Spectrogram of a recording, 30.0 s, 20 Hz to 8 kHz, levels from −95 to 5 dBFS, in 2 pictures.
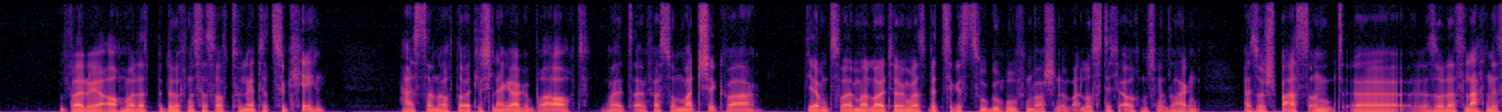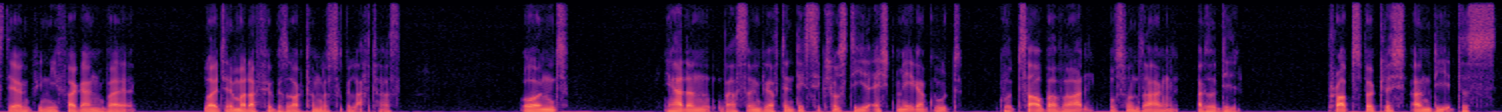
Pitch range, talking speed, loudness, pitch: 90-110 Hz, 175 wpm, -29 LUFS, 100 Hz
